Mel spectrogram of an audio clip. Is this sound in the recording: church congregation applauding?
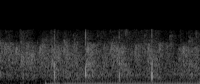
yes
